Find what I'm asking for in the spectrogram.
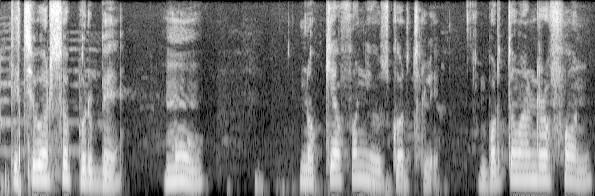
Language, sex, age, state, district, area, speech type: Odia, male, 18-30, Odisha, Rayagada, urban, spontaneous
